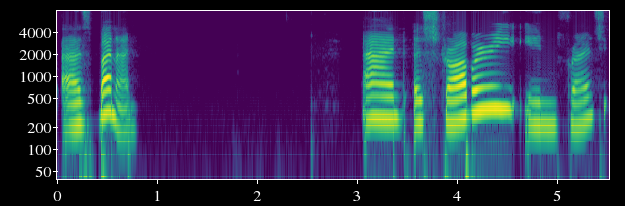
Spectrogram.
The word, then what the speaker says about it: banane: And banana in French it's basically the same as in English, but it's pronounced as banane.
